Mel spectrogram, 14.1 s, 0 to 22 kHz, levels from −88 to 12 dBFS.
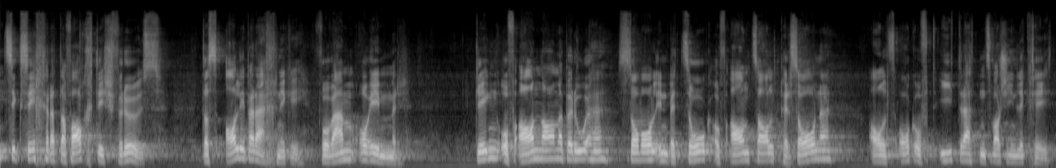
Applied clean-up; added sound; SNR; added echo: none; none; none; none.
